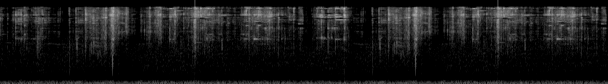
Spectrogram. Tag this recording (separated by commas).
home sounds, Keys jangling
